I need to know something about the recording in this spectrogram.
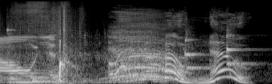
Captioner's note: all gasp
